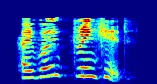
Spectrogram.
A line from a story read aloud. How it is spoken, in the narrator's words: cried Pinocchio, bursting out crying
